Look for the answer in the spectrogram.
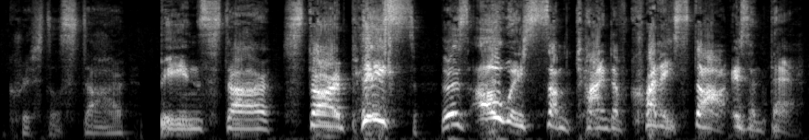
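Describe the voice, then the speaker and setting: A man's voice: very high voice, huge pitch swings, slow, pushed and bright, pitched above the performer's own voice, exaggerated voice. A man voicing a cruel scheming old female bean witch in a storybook reading, sneering and swinging from hisses to screams. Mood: frustrated. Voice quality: raspy, cackling. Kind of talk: storybook reading with character voices.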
